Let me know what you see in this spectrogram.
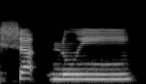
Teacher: हमजा को झटके के साथ अदा करेंगे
